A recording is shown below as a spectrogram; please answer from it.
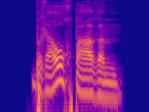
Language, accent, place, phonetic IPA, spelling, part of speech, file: German, Germany, Berlin, [ˈbʁaʊ̯xbaːʁəm], brauchbarem, adjective, De-brauchbarem.ogg
- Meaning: strong dative masculine/neuter singular of brauchbar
